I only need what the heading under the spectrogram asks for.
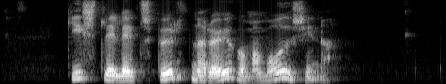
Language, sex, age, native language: Icelandic, female, 50-59, Icelandic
